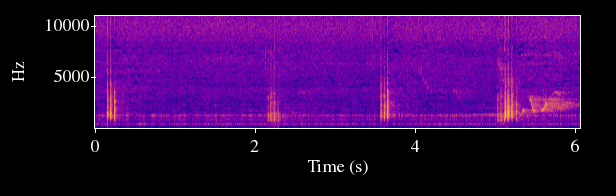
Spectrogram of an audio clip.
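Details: Male Forest Green Tree Frog calling with inflated throat sac at a hillside pond shore in Japan, late afternoon, early June 2021, claiming territory and attracting females; four short rattling croak bursts roughly every one and a half to two seconds over a steady droning background hum.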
